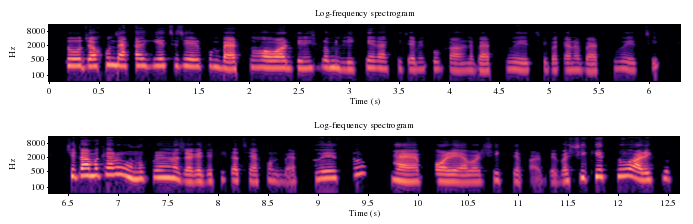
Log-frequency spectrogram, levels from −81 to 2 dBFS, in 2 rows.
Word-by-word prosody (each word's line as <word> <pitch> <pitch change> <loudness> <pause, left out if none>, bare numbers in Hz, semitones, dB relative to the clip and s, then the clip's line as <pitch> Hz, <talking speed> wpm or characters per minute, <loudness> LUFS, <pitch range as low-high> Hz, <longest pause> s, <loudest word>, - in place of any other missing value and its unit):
তো 265 - 0 0.2
যখন 255 +3 +2
দেখা 260 +1 +2
গিয়েছে 260 +1 -3
যে 260 - -2
এরকম 245 0 -4
ব্যর্থ 195 0 +3
হওয়ার 215 -1 +4
জিনিসগুলো 210 +2 -6
আমি 220 - 0
লিখে 185 +5 -8
রাখি 200 0 -10
যে 185 - -11
আমি 185 - -15
কোন 195 - -14
কারণে 170 0 -8
ব্যর্থ 160 0 -6
হয়েছি 170 -2 -11
বা, 175 - -9
কেন 175 0 -8
ব্যর্থ 160 0 -8
হয়েছি? 180 -3 -13 0.5
সেটা 310 +1 +3
আমাকে 330 +1 +3
আরো 370 - +3
অনুপ্রেরণা 255 +2 +2
জাগায়। 180 0 +1
যে 190 - -6
"ঠিক 220 - -20
আছে, 195 +1 -12
এখন 200 +3 -13
ব্যর্থ - - -13 0.2
হয়েছো, 260 +7 -2 0.4
হ্যাঁ, 185 -3 +5 0.2
পরে 185 -1 +3
আবার 175 +1 -4
শিখতে 200 -3 -11
পারবে - - -17
বা, 185 - -3
শিখেছো, 295 +3 -1 0.2
আরেকটু 220 +2 +2
215 Hz, 195 wpm, -24 LUFS, 185-260 Hz, 0.5 s, হ্যাঁ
